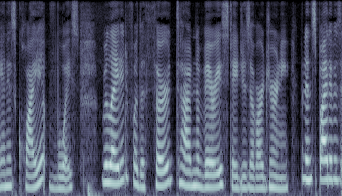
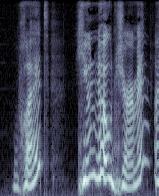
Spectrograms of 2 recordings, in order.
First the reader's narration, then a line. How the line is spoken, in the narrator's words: I exclaimed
